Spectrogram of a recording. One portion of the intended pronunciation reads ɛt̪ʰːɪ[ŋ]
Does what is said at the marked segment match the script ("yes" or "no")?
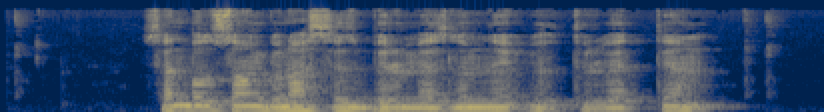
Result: yes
